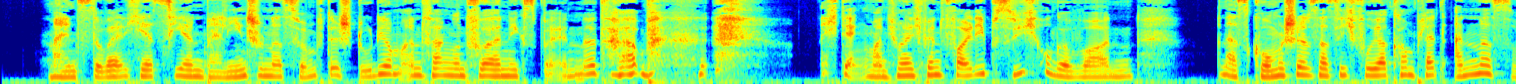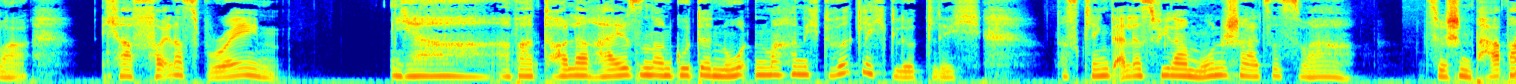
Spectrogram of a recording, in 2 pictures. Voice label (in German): podcast dialog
